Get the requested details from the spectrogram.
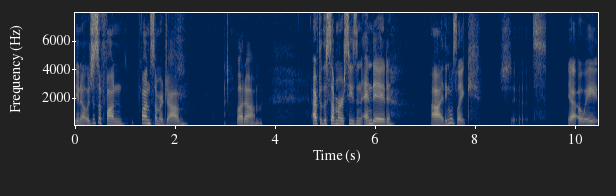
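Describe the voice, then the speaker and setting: At a fairly slow pace with long, frequent pauses, a woman speaks at a medium pitch with ordinary pitch variation in a very clean recording with a silent background. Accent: American. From US Midwest (Chicago area). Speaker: arborist. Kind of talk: casual chat.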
